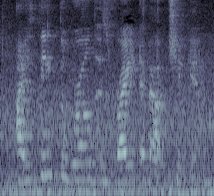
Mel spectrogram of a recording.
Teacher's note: Words like word become wed, and THs can become a D or a T depending on the word. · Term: Scouse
